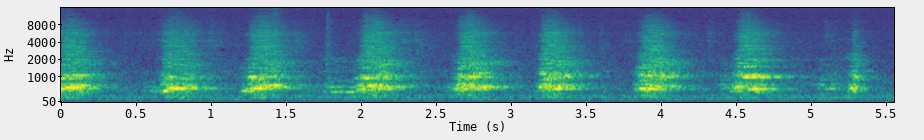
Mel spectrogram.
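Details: Female pet dog barking at a horse in Red Dead Redemption and at her own barking: a steady run of about eight short barks, roughly one every 0.65 seconds, fairly even in loudness, in a quiet indoor room.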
